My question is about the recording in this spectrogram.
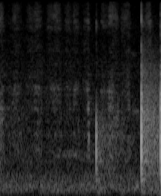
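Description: Chalk writing on a chalkboard: faint scratching strokes and two sharp taps of the chalk on the board, the louder one near the end.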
